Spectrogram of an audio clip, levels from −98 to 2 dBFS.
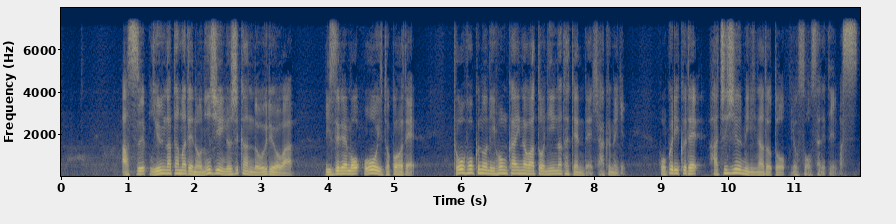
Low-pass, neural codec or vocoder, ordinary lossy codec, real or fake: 7.2 kHz; codec, 16 kHz, 1 kbps, FunCodec, trained on LibriTTS, 50 frames a second; none; fake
